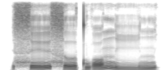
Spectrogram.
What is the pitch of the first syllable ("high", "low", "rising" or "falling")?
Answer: rising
